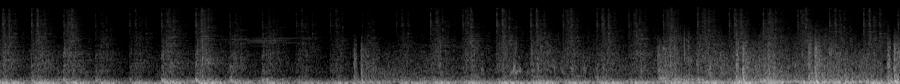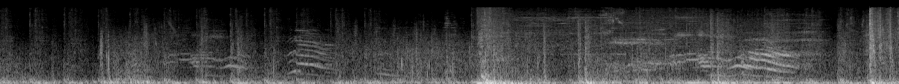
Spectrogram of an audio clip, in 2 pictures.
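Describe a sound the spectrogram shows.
Footsteps thud quickly.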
